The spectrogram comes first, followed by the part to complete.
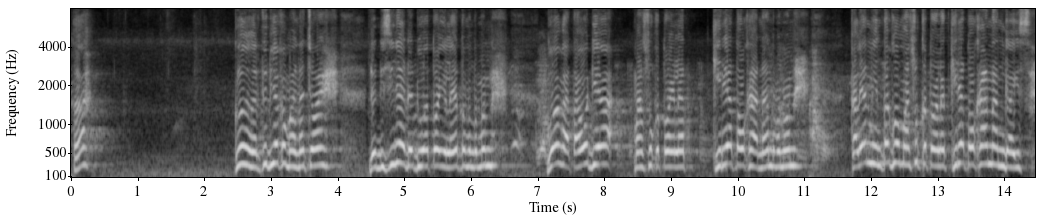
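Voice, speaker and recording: High-pitched guy doing a ghost-hunt vlog, jumpy, keeps muttering prayers, light hiss behind. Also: fairly even intonation, moderate pace, pauses often. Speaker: horror vlog host. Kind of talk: ghost-hunting vlog, talking to viewers. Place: inside an old bathroom.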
